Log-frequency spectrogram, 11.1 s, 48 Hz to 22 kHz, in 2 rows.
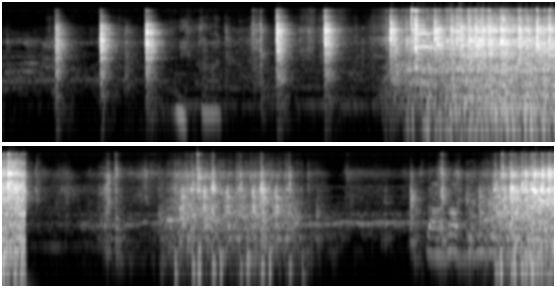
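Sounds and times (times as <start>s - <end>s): sawmill engine running: 3.9s - 5.8s, 7.2s - 8.6s, 10.2s - 11.0s.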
